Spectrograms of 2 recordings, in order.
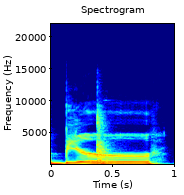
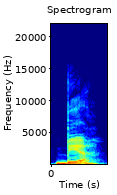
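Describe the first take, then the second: First: "Beer" drawn out with a sounded R; American accent. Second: Short "Beer" with no final R; Australian accent. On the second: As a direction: drop the R from "Beer", Australian style. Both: Shown as a demonstration. Contrasts American and Australian R.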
